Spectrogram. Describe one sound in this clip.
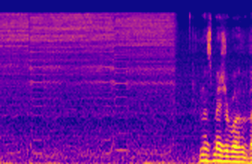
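A laser marker hisses and whines as it engraves metal.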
